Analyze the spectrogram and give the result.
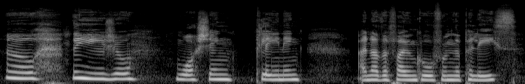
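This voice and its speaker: A sardonic housewife, acted by a woman in a domestic audio comedy. Her voice sits a little high and is recorded very dry, with a deadpan, unimpressed delivery. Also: unhurried, clear, resonant tone, no room sound, close to an everyday voice. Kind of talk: audio sitcom acting.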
